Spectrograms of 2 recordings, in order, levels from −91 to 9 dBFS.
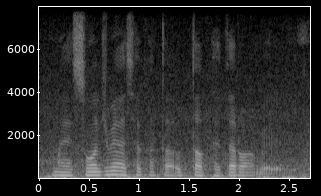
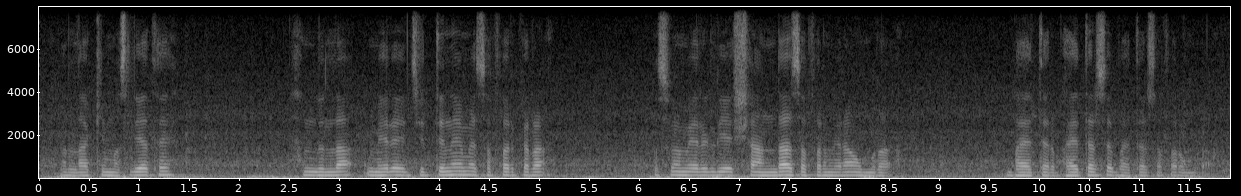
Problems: constant background noise, low volume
